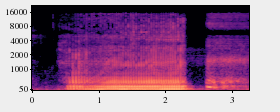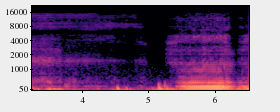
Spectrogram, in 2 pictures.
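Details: Dogs asleep and snoring hard: a heavy, buzzing, low snore lasting nearly two seconds, a gap of soft snuffling breaths and small clicks, then another deep rattling snore starts.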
